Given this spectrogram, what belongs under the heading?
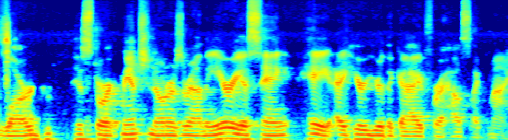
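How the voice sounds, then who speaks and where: A man with an American accent talks at a moderate pace in a medium pitch, his intonation flat and monotone. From US Midwest, Quad Cities (Iowa-Illinois border). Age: 20s. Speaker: real estate agent. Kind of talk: interview. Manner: halting, many fillers and restarts.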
